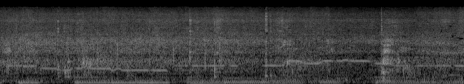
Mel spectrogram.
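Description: Beetle larvae frying in hot oil in a wok, a steady sizzle, stirred with a metal spatula that gives a few light scrapes and taps against the pan.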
